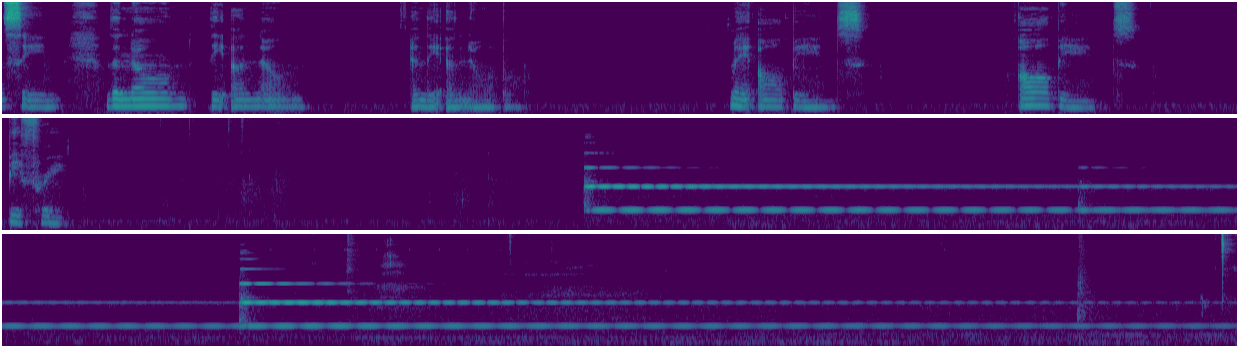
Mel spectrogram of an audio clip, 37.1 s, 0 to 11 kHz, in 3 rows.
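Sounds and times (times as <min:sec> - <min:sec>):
singing bowl ringing: 0:18.1 - 0:37.0.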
